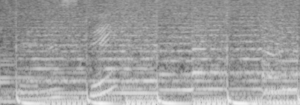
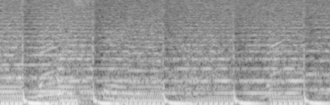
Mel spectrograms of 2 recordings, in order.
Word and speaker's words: Wednesday: Wednesday? Is it correct? No. It should be pronounced as Wednesday.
